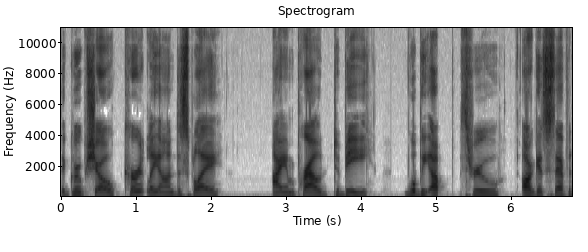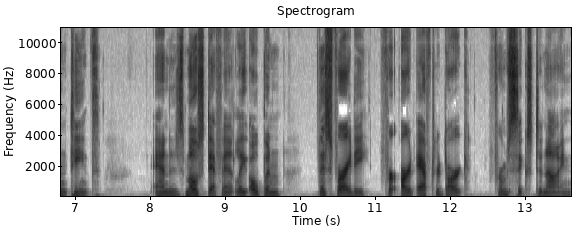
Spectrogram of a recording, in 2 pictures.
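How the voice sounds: A woman speaks at a fairly slow pace in an ordinary speaking voice of medium pitch, with lively intonation and a dry, close sound with no echo.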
